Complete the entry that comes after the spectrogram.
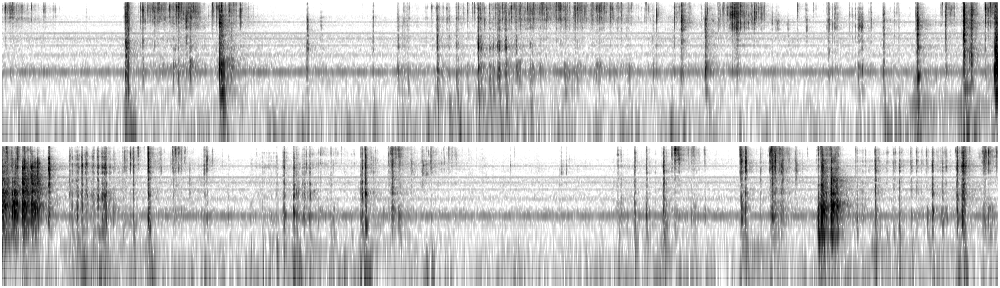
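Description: A utility-knife blade shaves and scrapes curls off the surface of a solid white bar of soap held in a hand with dark red nails. Crisp, bright scraping and crackling strokes come in short bursts separated by quiet pauses, with almost no low end.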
